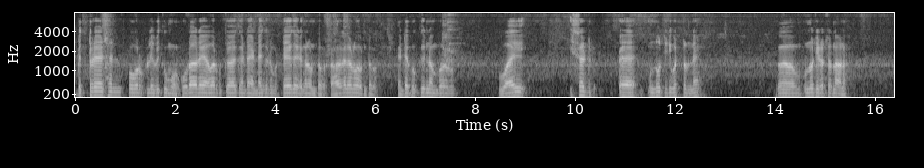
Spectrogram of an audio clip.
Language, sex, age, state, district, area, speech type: Malayalam, male, 60+, Kerala, Wayanad, rural, read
